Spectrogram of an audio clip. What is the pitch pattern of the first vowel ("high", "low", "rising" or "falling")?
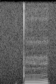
rising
